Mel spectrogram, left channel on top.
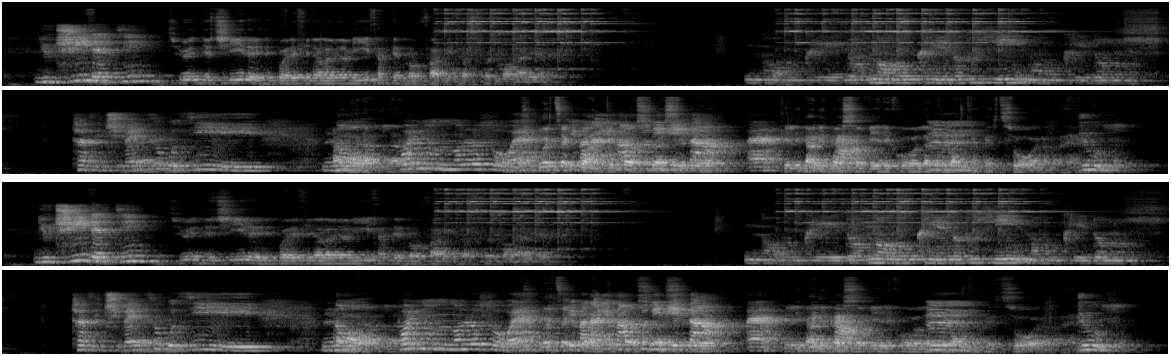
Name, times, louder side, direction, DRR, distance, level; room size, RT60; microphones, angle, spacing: voice 1, 0.3-1.6 7.4-11.4 12.4-15.4 15.6-20.3 20.9-21.4 22.4-22.9, right 3 dB, 70° right, 0.4 m, -27 dB
voice 2, 1.8-5.6 7.6-7.9 11.0-11.6 13.0-13.4 15.0-15.7 17.0-18.8 19.5-22.5 22.7-22.9, left 2 dB, 85° left, 0.6 m, -28 dB
sound 1, 4.3-6.3 7.7-10.6, equal, 5° left, 0.5 m, -29 dB
2.8 x 2.2 x 4.1 m
head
